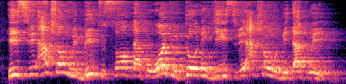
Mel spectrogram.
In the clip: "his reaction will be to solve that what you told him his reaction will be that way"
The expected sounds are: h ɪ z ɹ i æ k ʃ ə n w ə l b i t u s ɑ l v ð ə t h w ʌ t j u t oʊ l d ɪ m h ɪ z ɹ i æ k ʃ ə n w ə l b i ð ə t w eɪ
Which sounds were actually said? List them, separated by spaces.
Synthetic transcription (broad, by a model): h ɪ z ɹ i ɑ k ʃ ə n w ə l b i t u s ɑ v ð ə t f w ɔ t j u t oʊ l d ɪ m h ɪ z ɹ i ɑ k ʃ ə n w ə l b i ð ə t w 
